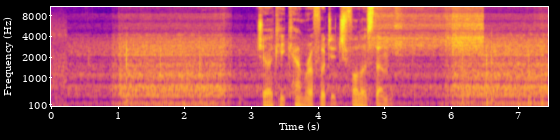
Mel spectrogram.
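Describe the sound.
A steady, low engine drone with a faint whine fills the top deck of a double-decker 450 bus, continuing throughout while a man briefly speaks over it in the middle.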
